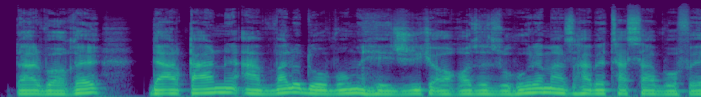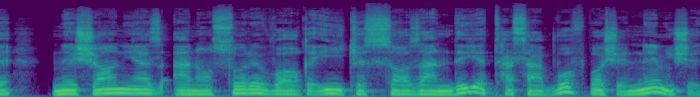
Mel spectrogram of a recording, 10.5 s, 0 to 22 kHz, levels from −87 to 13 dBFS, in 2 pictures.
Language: Persian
